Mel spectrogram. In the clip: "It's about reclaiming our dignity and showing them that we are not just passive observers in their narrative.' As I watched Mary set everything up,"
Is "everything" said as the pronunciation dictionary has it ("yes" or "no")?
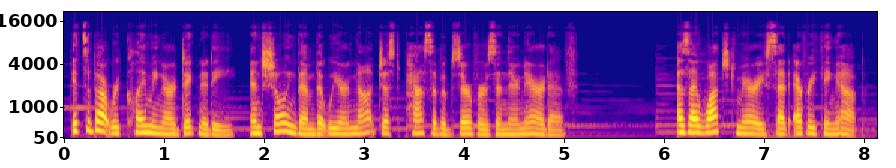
yes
